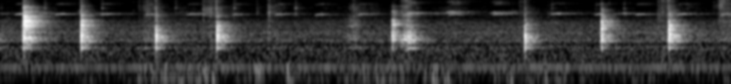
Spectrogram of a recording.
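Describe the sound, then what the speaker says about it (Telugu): A knife cuts raw mango into thin pieces on a board, giving about ten crisp chops at a steady, unhurried pace with short pauses between strokes. "శుభ్రంగా కడుక్కొని సన్న ముక్కలు కట్ చేసుకొని"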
